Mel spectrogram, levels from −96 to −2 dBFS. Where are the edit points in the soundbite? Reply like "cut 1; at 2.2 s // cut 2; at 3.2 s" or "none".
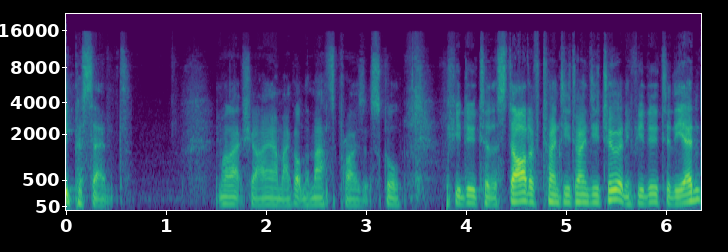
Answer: cut 1; at 1.5 s // cut 2; at 3.8 s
